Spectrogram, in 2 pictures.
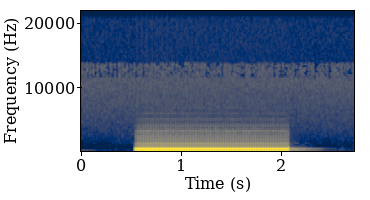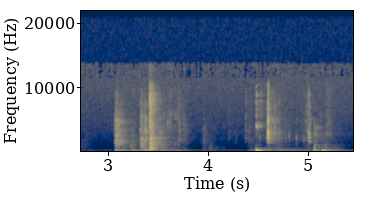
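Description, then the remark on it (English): A single loud, steady telephone ringing tone as a call is placed from a phone rings out for about a second and a half, then stops, followed by a few soft clicks and rustles of the phone being handled. No one speaks. “I think I can actually get her on the phone.”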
